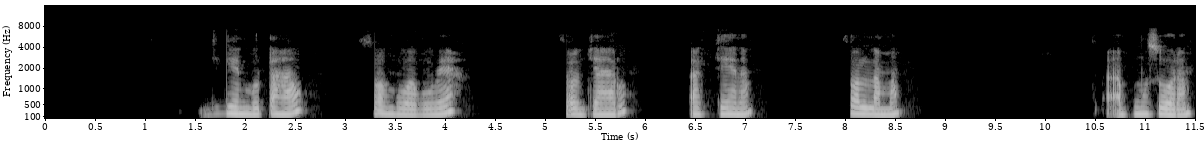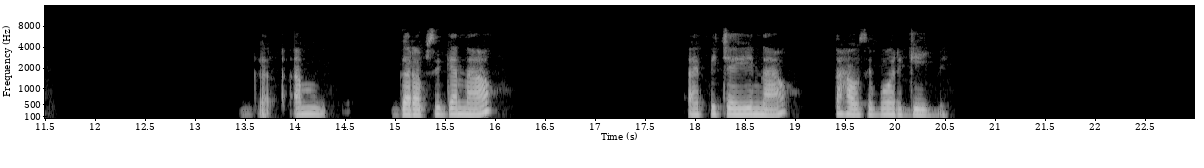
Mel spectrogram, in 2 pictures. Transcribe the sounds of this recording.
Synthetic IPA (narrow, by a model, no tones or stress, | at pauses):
ɟiɡenbutaɦaw | sɔ̰lbuwabuwɛː | sɔ̰lɟaːɾu | ak̚t͡ʃɛnam | sɔlːamam | a̰musɔːɾam | a̰m | ɡaɾabsiɡanaːw | ʔajpit͡ʃːajinaw | taɦawsibɔːɾiɡeɟ̚bi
